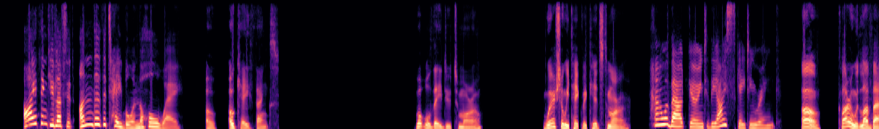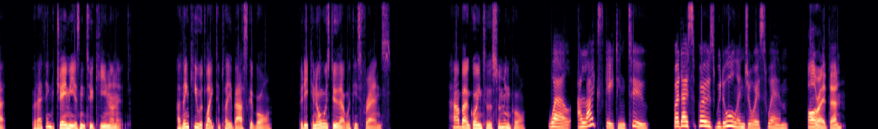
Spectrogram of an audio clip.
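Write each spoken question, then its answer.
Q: What will they do tomorrow?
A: Go swimming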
